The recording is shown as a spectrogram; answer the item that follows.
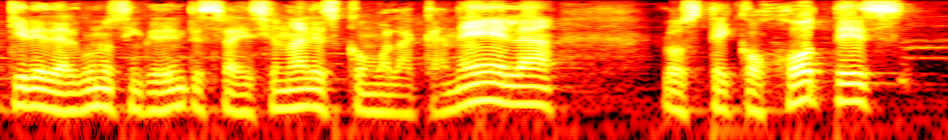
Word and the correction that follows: tejocotes: si lo, lo dije bien, te, eh, tejo, teco, tejocotes, ¿verdad? Tejocotes. Está perfecto esto, ¿verdad?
